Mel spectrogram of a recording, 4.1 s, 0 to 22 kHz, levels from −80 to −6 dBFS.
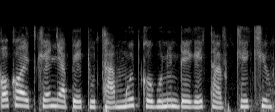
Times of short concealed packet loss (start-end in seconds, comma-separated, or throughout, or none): none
